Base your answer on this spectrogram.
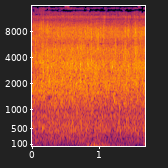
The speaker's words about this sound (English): What's a? Oh, what about a babbling brook?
